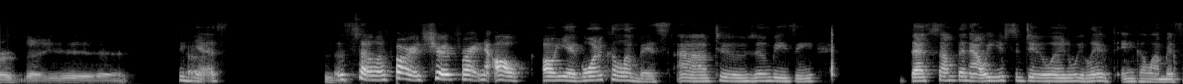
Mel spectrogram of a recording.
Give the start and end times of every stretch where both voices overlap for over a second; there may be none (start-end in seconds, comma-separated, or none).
none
